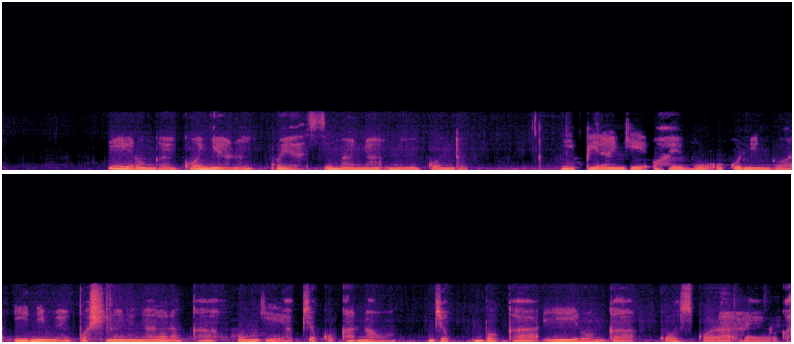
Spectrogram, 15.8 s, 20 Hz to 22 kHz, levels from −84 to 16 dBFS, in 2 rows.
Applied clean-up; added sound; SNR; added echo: neural separator model SepFormer DNS4.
